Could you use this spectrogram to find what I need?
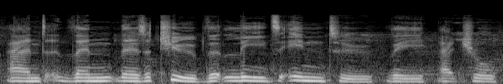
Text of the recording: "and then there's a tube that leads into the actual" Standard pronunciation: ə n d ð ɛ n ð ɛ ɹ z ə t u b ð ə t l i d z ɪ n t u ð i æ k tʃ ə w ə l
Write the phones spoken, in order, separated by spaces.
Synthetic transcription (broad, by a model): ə n ð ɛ n ð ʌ ɹ z ə t u b ð ə t l i d z ɪ n t u ð i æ k tʃ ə w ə l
